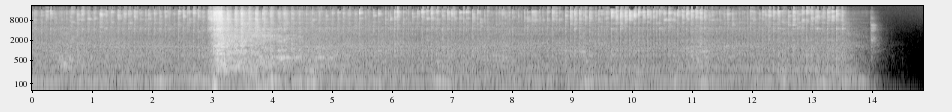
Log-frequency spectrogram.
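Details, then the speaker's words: Yamaha BWS 100 (MBK Booster 100) two-stroke, first startup after a Malossi 125cc big bore kit with a 22mm Dellorto carb. Uneven raspy, chuffing buzz: exhaust blowing at the header and from the squished, cracked, dented pipe. "You can hear the exhaust blowing. So you can see this pipe is squished and a little bit broken."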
